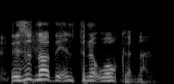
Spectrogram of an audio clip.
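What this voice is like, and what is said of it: Poor Chekhov Russian accent impression. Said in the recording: “That's more Scotty than Chekhov, I think... Well, I can't do accents... Try and keep the same accent... Oh, we're all terrible.”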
